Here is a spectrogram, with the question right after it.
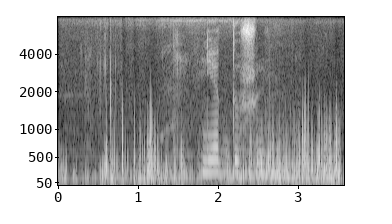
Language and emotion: Russian, neutral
